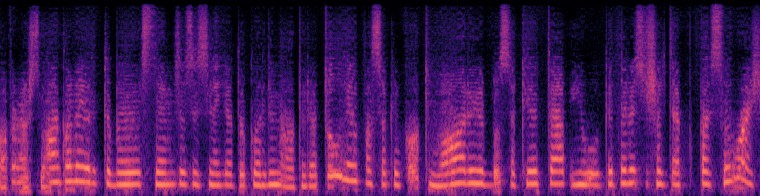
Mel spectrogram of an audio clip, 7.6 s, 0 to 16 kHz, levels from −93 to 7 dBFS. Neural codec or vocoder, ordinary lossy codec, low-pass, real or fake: codec, 44.1 kHz, 0.9 kbps, DAC; AAC, 96 kbps; 14.4 kHz; fake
